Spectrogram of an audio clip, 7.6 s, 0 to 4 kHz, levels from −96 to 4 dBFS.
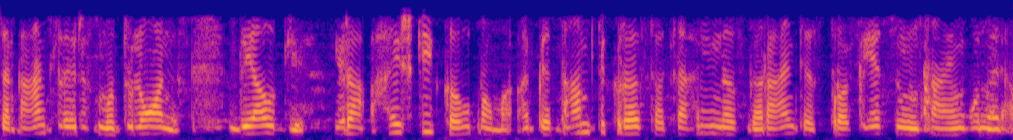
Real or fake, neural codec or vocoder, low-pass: fake; codec, 16 kHz, 16 kbps, FreqCodec, larger model; 3.6 kHz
